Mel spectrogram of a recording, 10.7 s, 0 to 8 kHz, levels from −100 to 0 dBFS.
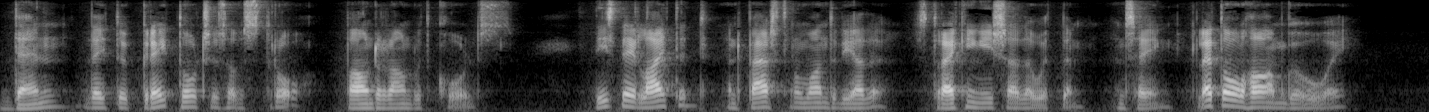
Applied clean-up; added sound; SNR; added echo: none; none; none; none.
